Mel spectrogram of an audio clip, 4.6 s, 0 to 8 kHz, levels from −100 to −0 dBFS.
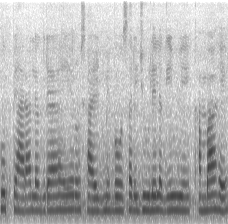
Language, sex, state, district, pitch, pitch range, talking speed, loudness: Hindi, female, Uttar Pradesh, Jalaun, 185 Hz, 185-190 Hz, 195 wpm, -33 LUFS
